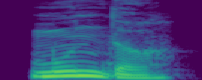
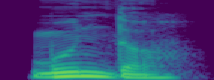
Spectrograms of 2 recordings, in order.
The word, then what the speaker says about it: mundo: Mundo. We have a little bit of a distinctive difference here because the U in Spanish is pronounced as a double O. So we get this U sound. Mundo.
